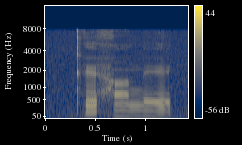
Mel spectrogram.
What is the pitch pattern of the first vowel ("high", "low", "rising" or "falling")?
high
